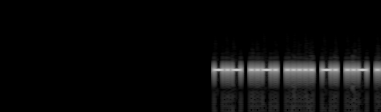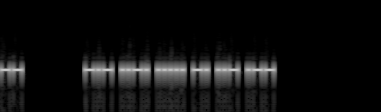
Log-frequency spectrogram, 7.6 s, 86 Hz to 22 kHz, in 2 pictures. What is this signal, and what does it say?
Morse code, heard as a keyed tone, about 40 wpm, 700 Hz. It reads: KF5NUW KF5NUW
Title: USA Call Signs - 6 Characters - Repeated 2x - 40wpm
